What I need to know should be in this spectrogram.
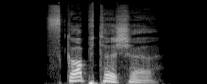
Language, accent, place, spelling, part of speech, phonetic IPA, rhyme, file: German, Germany, Berlin, skoptische, adjective, [ˈskɔptɪʃə], -ɔptɪʃə, De-skoptische.ogg
- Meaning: inflection of skoptisch: 1. strong/mixed nominative/accusative feminine singular 2. strong nominative/accusative plural 3. weak nominative all-gender singular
